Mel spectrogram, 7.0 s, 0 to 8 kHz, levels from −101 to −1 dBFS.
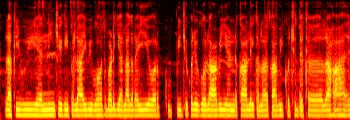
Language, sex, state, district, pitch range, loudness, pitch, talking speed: Hindi, male, Chhattisgarh, Kabirdham, 130-135 Hz, -28 LUFS, 130 Hz, 215 wpm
